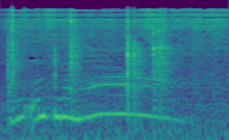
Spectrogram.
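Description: One long drawn-out vocal note, rising at first and then slowly falling, with a few light clicks of plastic tubes being handled.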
